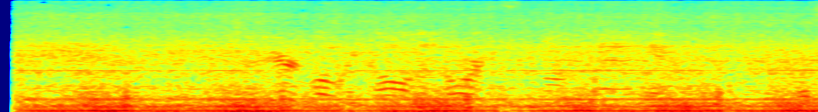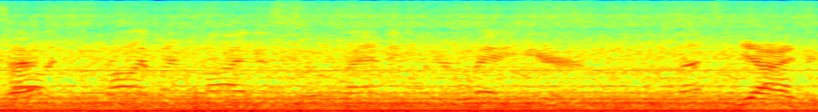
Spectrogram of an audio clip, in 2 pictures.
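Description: Motorboat engine running steadily under way, a constant low hum heard from aboard the boat, with voices over it.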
